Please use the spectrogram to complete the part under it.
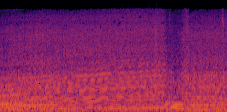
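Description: Loud continuous race car engine revving high in the racing game Assetto Corsa, pitch wavering and dipping briefly near the end, with no voices.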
